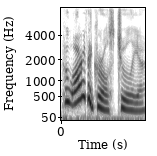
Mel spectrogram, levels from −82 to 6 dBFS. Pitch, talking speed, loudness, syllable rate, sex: 255 Hz, 235 wpm, -13 LUFS, 6.3 syllables/s, female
